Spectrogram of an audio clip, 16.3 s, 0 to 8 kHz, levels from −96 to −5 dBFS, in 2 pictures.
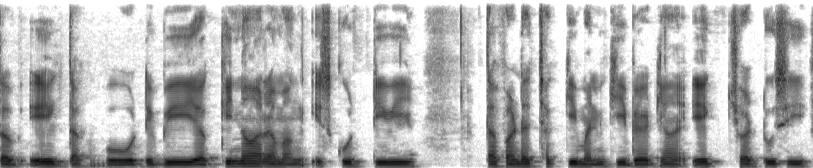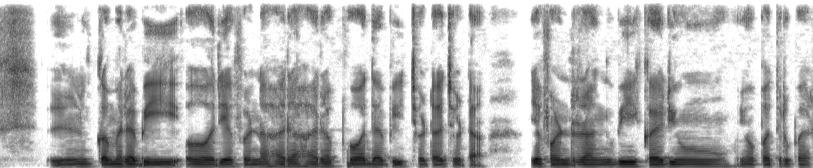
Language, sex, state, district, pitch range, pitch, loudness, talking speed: Garhwali, male, Uttarakhand, Uttarkashi, 100-105 Hz, 105 Hz, -18 LUFS, 135 wpm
